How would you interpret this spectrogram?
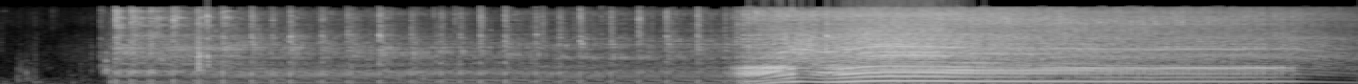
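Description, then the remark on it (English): A chainsaw idles with a pulsing, sputtering rhythm, then roars up to full throttle and holds a loud, steady whine as it cuts the heel off a hazel stem (pleacher) during hedge laying, before cutting off. “Just because of the size of the pleacher that we've just done, I just need to use the chainsaw to take off what we call the heel.”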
